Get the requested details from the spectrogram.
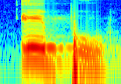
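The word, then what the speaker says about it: époux: दो मीस soft and ई पी ओ यू एक्स एप एप मीस स्पाउस स्पाउस मीस हस्बैंड या वाइफ को बोलते हैं स्पाउस तो एू लास्ट में अगर एक्स होगा तो उसको भी हम प्रोनाउंस नहीं करते हैं अब इसमें भी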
